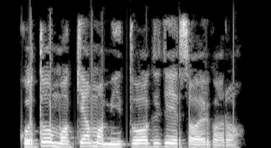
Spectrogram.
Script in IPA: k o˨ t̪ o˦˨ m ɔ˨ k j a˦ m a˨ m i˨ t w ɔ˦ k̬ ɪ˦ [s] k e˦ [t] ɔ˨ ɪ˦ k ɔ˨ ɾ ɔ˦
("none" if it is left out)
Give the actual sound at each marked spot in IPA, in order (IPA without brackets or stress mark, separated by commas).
none, s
